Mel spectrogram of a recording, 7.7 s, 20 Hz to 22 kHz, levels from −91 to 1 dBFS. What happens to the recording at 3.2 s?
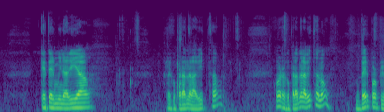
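Nothing goes wrong at 3.2 s; the audio there plays through intact, with no dropout, glitch or other fault.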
